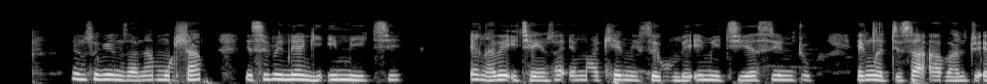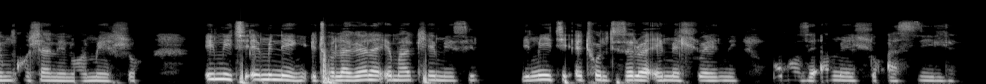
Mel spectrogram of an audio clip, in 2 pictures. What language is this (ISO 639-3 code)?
nde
